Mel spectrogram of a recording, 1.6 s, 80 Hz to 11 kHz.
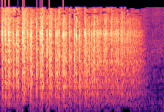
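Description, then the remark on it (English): Five dice are rolled, rattling and clattering together in a rapid burst of bright clicking, lasting just over a second before settling into quiet. “Now you're at 5 dice. All right. There, you can check.”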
